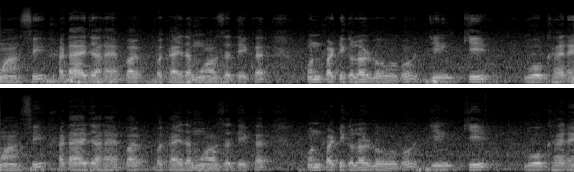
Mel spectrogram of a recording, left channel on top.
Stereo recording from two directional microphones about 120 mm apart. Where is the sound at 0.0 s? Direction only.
15° left (ahead or behind).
